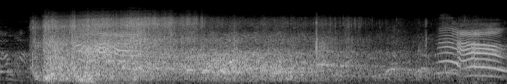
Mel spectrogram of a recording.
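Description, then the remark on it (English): A loud splash as someone drops into water, followed by several seconds of churning, sloshing water and then a few rising, warbling vocal cries. “I'm in the dreaded drowning type water.”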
